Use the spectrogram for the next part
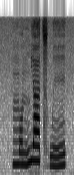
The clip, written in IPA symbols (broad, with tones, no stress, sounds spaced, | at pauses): m ɔ˧ n ŋ j a˦ t͡sʰ w e˨˦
